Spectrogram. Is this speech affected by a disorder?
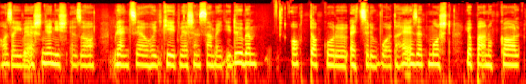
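Yes: deafness; congenital, found at age one, device with surgery at 2.5, eight ear operations (3 left, 5 right) until ten; tried signing with Japanese sign-language users at the competition.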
